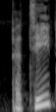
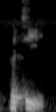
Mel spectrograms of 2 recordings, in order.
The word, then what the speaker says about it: petite: franc and 5% malbeck when have you ever seen the word petite pronounced patit uh well it doesn't have an e on it e t i trench so um first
